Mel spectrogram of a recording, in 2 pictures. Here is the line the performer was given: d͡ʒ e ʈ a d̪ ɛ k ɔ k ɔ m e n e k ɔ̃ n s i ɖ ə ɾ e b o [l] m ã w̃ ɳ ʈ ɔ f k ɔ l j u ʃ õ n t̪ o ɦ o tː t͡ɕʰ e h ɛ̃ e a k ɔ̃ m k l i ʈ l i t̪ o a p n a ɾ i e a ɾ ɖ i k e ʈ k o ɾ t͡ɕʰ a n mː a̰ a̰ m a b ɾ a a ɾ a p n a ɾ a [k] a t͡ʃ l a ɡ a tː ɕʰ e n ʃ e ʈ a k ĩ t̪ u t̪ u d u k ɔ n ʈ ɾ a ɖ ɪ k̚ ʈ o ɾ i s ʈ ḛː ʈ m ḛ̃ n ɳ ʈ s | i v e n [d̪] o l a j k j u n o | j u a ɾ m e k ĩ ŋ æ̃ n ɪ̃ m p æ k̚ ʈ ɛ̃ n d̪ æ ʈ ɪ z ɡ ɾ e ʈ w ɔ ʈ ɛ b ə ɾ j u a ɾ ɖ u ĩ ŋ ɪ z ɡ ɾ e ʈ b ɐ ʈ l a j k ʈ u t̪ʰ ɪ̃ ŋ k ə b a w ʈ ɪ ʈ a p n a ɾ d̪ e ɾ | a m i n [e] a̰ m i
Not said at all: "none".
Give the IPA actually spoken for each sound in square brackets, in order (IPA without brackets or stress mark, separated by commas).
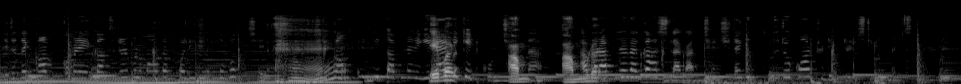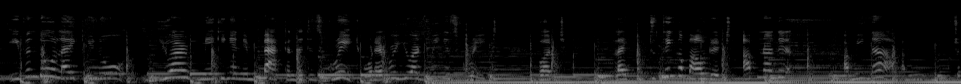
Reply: l, ɡ, d̪, a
